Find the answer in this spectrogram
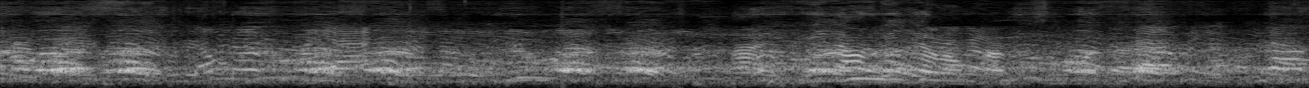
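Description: A large crowd of many voices shouting over one another without a break.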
